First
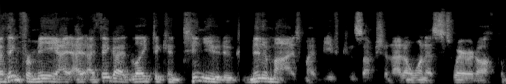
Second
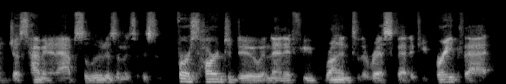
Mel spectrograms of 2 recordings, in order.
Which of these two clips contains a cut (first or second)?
first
